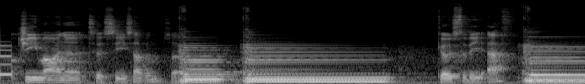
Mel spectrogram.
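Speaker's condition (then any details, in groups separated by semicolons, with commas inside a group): No condition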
